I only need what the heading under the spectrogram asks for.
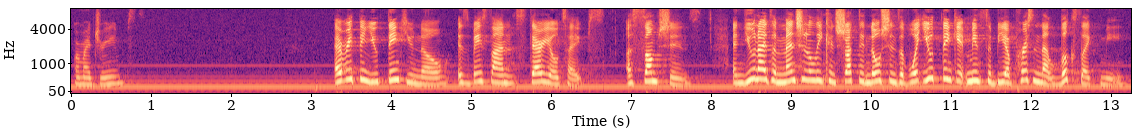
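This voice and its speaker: A young woman performing a theatrical spoken-word monologue on stage, with deliberate, dramatic phrasing that swells emphatically and drops quiet. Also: sits high. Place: indoor auditorium stage before an audience. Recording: reverberant hall, faint background noise.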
